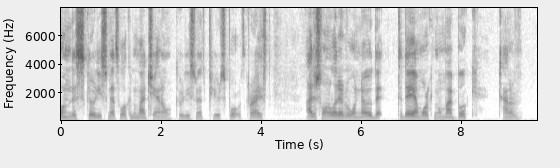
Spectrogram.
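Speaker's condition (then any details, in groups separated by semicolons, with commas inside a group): Cerebral palsy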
